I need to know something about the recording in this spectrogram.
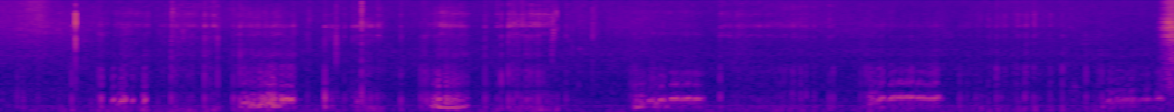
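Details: A house cat purrs with a rhythmic rise and fall. Loud rumbling phases alternate with brief quiet gaps about every one and a half seconds, and nothing else competes.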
